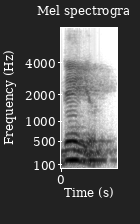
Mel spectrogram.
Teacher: We generally say there, but the ending r is not pronounced, so therefore it is there.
